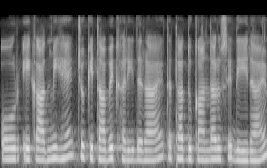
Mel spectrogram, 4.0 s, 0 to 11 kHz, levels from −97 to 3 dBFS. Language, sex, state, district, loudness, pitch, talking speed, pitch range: Hindi, female, Haryana, Charkhi Dadri, -16 LUFS, 200 Hz, 225 wpm, 185-210 Hz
